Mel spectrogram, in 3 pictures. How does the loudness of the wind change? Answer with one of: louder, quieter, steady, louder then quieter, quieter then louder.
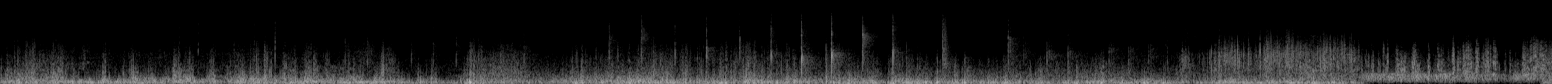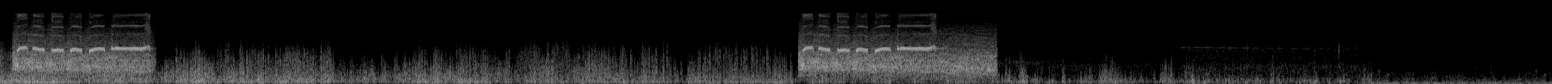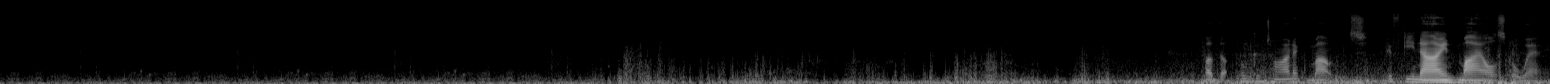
quieter then louder.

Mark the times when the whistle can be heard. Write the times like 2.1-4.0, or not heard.
15.6-17.1, 23.5-25.5.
